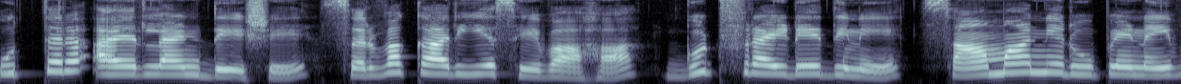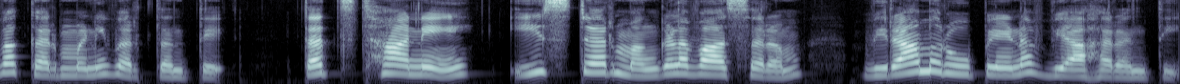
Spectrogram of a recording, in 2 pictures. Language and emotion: Sanskrit, neutral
